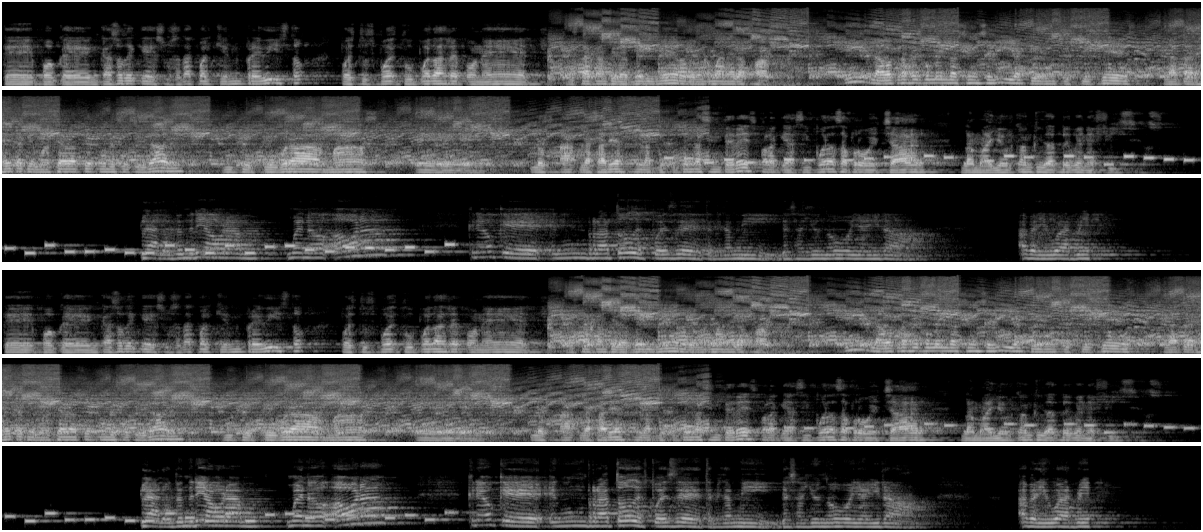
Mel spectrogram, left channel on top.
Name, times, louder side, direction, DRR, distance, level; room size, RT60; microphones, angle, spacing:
voice 1, 0.0-3.0 3.4-7.8 8.4-11.3 11.6-13.9 14.2-15.7 16.1-16.8 17.3-21.2 21.6-23.6, left 2 dB, 25° left, 6 dB, 1.1 m, -23 dB
sound 1, 5.4-19.1, right 2 dB, 15° right, 2.4 m, -24 dB
sound 2, 18.6-28.5, left 4 dB, 45° left, 0.8 m, -25 dB
voice 2, 25.4-27.8 28.3-33.1 34.1-34.9, right 4 dB, 85° right, 1 dB, 4.8 m, -28 dB
29.5 x 24.5 x 4.3 m, 1.1 s
head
